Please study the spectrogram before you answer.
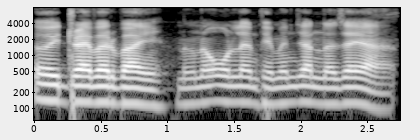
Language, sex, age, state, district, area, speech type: Bodo, male, 30-45, Assam, Kokrajhar, urban, spontaneous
